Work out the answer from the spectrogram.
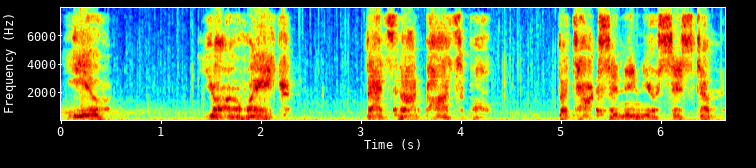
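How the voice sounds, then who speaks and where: A woman voicing a menacing young villainess in a comic dub drama, in a breathy whisper. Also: extremely low pitch, slow pace, background noise, heavily acted. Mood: shocked, disbelieving.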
